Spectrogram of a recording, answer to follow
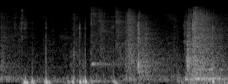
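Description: Handling noise at a lectern: a quick run of dull, low knocks and thuds, then a short rustle just before the end, as equipment is handled.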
